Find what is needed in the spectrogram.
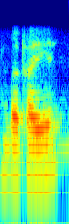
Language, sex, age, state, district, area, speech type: Hindi, male, 60+, Rajasthan, Karauli, rural, conversation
